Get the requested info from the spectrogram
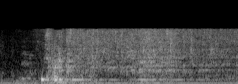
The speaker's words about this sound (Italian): ecco questo è quanto posso ah posso tirare lo sciacquone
